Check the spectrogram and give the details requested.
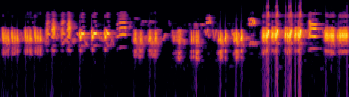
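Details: Loud, varied song of an Australian reed warbler meant for training other songbirds. Croaky, grating notes are repeated rapidly in short runs, mixed with thin high whistles and squeaks, and a bright emphatic run follows near the end.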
